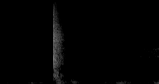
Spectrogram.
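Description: A single sharp snap as the solenoid throws, crisp and clean with no buzzing afterward; the point motor is working properly.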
